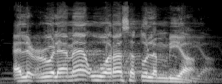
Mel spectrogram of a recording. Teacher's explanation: تو پیسوں کا حساب کیوں نہیں دے رہا, علماء کا احترام, پھر علماء عین نا پورا حلق سے نکلتا ہے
